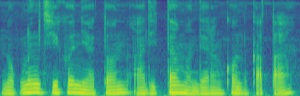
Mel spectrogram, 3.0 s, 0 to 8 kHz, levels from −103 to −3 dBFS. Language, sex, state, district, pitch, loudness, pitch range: Garo, male, Meghalaya, West Garo Hills, 105 Hz, -16 LUFS, 100-115 Hz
